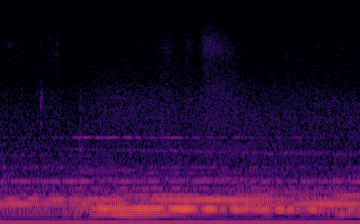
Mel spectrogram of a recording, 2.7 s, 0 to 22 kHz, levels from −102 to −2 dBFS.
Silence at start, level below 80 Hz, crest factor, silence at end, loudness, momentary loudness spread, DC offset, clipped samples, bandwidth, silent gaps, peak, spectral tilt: 0 s; -88 dBFS; 12 dB; 0 s; -51 LUFS; 8 LU; under 0.1%; under 0.1%; 15 kHz; none; -38 dBFS; -8 dB/octave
